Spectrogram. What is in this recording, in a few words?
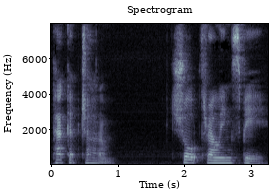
"pakap-tyarəm" short trowing spear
